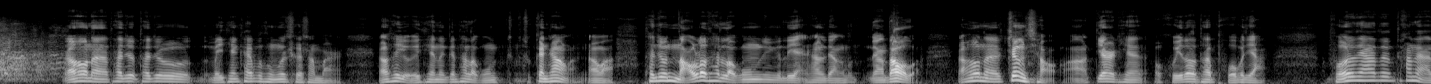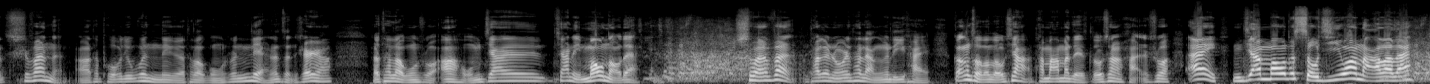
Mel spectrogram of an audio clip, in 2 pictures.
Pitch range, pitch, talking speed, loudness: 105-160 Hz, 130 Hz, 305 characters per minute, -17 LUFS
